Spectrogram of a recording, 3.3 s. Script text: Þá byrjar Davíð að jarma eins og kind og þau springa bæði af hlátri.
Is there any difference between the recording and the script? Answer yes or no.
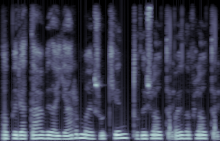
yes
